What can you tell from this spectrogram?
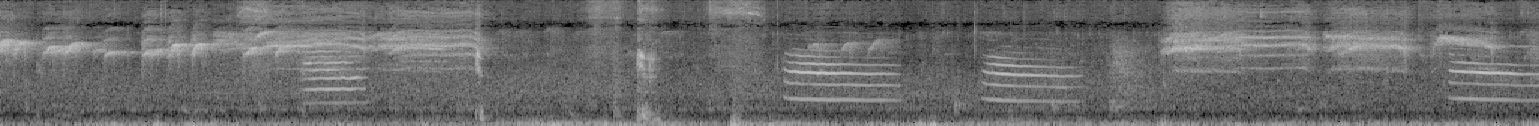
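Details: A cat living at a Japanese shrine, talked to by a visitor, answers with a series of clear harmonic meows, about eight calls spread over fifteen seconds, some short and rising, others longer and falling, over low outdoor rumble.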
